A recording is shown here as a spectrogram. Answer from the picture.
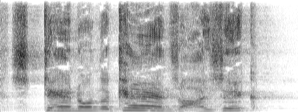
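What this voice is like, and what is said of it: Groggy grandmother voice. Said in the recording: “in her groggy voice”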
